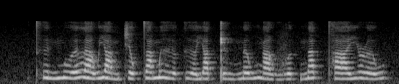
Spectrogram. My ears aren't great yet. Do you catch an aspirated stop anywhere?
yes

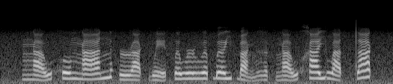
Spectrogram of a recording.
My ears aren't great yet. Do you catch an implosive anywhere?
yes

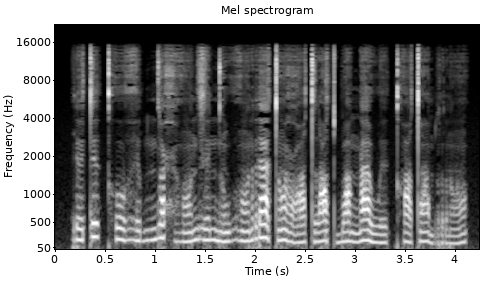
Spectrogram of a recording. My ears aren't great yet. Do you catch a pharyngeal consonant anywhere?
yes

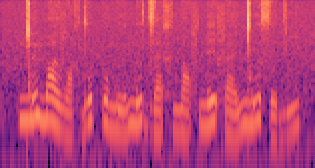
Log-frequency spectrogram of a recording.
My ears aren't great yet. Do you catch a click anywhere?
yes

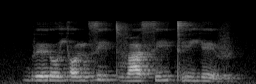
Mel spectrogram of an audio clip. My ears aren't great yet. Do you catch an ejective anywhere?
yes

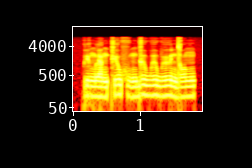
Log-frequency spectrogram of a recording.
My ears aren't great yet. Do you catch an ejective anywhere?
no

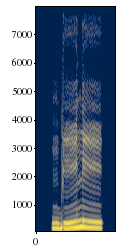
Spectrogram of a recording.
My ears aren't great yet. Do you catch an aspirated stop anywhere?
no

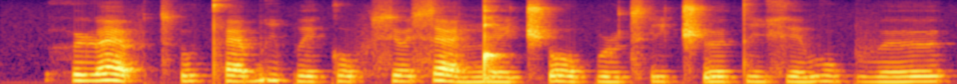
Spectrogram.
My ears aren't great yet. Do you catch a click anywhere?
yes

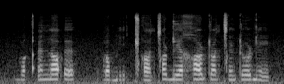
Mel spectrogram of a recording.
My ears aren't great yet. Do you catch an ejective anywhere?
yes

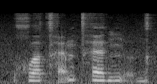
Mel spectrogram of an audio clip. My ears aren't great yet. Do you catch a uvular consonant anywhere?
yes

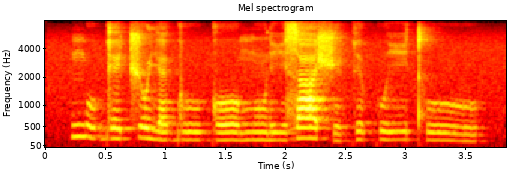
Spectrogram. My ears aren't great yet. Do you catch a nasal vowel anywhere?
yes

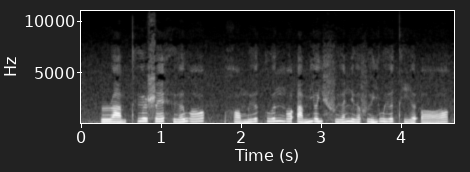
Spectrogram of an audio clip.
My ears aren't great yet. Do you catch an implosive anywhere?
no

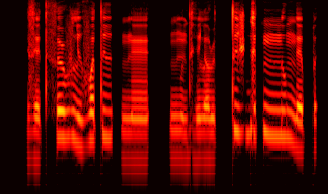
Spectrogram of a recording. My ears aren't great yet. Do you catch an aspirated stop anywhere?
no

